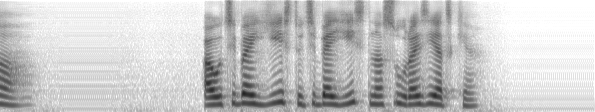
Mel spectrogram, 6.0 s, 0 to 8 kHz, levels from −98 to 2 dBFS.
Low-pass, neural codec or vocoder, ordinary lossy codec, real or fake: none; codec, 16 kHz, about 1 kbps, DyCAST, with the encoder's durations; none; fake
